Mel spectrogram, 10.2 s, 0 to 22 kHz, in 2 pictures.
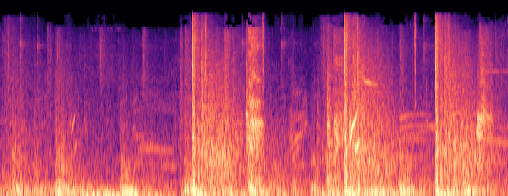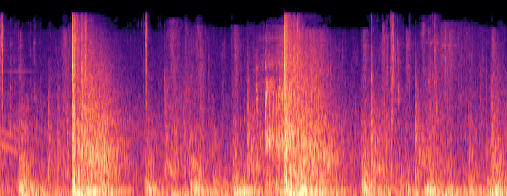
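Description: Rapid gunfire tearing into mutant hounds in Fallout 4, loud sharp shots in irregular bursts and quick strings with brief gaps, close and dominant with mechanical clatter between volleys.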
